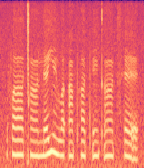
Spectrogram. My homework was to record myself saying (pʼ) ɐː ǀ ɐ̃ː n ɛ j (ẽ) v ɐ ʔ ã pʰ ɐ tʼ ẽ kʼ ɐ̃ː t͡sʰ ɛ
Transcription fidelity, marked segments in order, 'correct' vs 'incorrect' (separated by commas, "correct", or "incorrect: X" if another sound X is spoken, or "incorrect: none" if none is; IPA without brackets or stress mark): incorrect: f, correct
